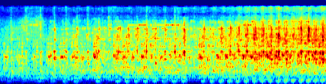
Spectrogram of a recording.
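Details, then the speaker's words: Motorbike with a morning starting problem, now starting on the self-start button alone where it previously needed throttle and then stalled; steady single-cylinder putter, three to four beats a second, rising slightly as the idle RPM screw is turned up; healthy idle. "हमने सिर्फ self की button को दबाया और bike अभी बिल्कुल start है"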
